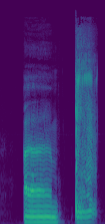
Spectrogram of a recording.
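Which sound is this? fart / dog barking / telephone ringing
fart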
